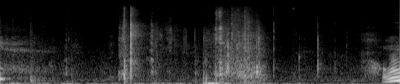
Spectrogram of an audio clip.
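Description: Cardboard filament box being opened and a plastic-bagged filament spool handled: short spells of plastic and cardboard rustling, with a sharp knock about a second in.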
